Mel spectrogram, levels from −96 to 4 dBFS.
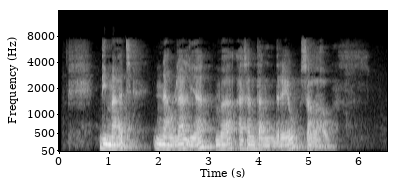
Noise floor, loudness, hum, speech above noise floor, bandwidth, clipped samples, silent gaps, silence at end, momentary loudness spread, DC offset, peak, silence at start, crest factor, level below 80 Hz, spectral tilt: -58 dBFS; -16 LUFS; none; 44 dB; 7.4 kHz; under 0.1%; none; 1 s; 18 LU; under 0.1%; 0 dBFS; 0.2 s; 16 dB; -48 dBFS; -7.5 dB/octave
